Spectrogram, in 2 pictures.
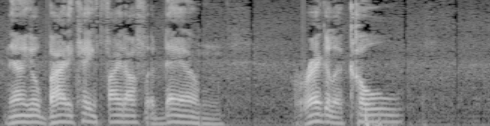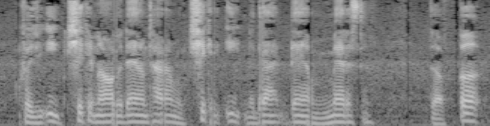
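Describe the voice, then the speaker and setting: Low-voiced man on a profane rant. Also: a little hiss or hum. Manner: rambling, swears heavily, stammers and repeats words; indignant, pitch jumps high when worked up. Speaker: vlogger.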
